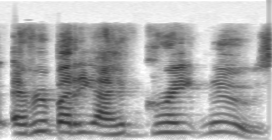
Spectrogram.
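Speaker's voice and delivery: put-on high, tearful announcer voice. Retelling what a woman on the news said: imitating a crying newscaster. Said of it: "And she's crying".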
